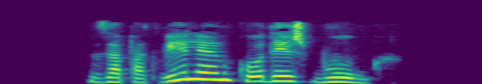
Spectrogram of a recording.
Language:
Western Mari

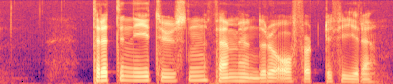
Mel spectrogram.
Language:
Norwegian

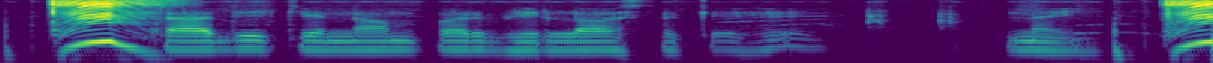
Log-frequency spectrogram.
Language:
Magahi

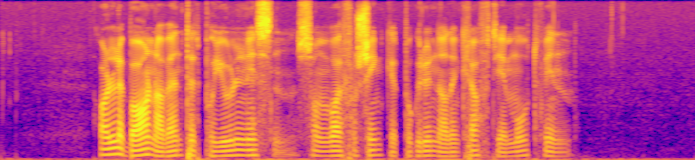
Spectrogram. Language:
Norwegian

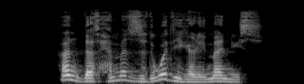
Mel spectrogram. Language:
Kabyle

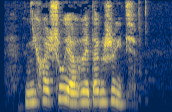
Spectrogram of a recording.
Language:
Belarusian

